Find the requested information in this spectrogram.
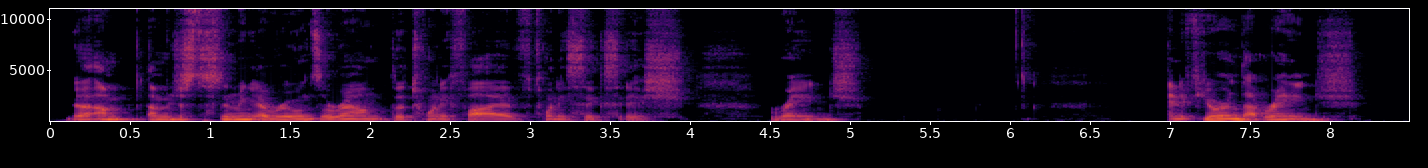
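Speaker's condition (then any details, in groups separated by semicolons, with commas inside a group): No condition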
